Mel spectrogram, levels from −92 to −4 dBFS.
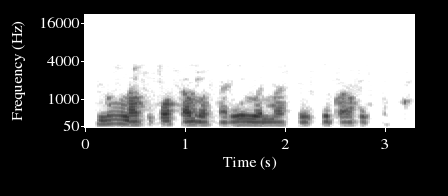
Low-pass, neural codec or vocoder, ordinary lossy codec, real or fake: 3.6 kHz; none; none; real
